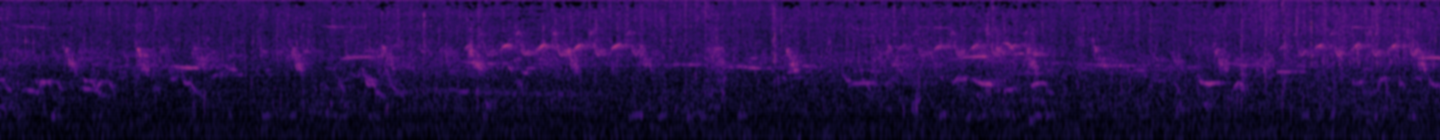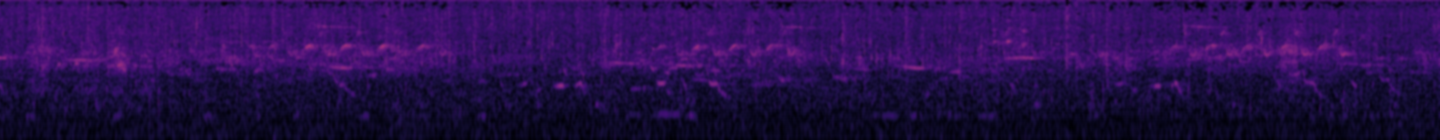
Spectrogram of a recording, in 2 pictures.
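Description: Faint bird chirping: a short, quick phrase repeated every couple of seconds over a low steady hiss.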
